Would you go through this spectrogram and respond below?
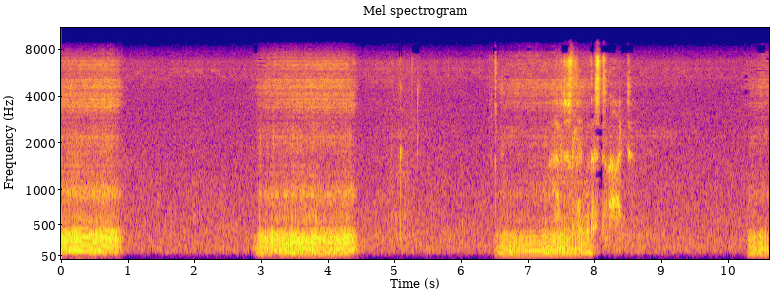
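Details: Heavy snoring of a sleeping person, said to get worse: loud, rattling snores on each in-breath, separated by quiet pauses of about two seconds, with brief background noise.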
